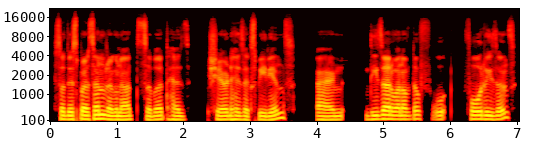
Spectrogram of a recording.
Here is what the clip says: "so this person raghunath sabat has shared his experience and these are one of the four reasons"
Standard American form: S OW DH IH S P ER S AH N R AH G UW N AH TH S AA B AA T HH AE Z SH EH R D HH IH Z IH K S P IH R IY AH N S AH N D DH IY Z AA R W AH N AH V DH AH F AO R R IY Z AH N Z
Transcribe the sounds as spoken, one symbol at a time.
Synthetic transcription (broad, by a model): S OW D IH S P ER S AH N R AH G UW N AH T S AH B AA T HH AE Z SH EH R D HH IH Z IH K S P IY R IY AH N S AH N D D IY Z AA R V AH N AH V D AH F AO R R IY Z AH N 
